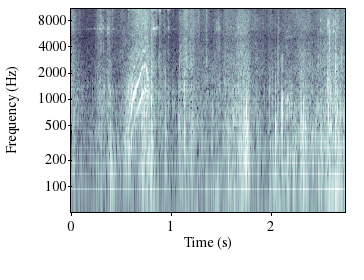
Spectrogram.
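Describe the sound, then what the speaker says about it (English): A zipper on an Eagle Creek Tour Travel 40L backpack is drawn open in a quick close rasp, followed by quieter fabric handling and a few shorter zip strokes. "you can access the top portion of the bag through this zipper, so you can unzip the floor right out of that bag"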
